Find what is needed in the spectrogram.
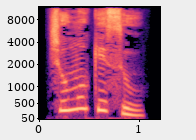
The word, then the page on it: ಚಮಕಿಸು: Kannada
